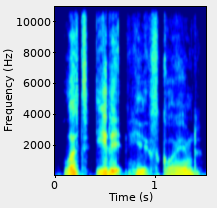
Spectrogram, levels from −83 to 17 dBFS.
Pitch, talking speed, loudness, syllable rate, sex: 135 Hz, 200 wpm, -21 LUFS, 5.8 syllables/s, male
